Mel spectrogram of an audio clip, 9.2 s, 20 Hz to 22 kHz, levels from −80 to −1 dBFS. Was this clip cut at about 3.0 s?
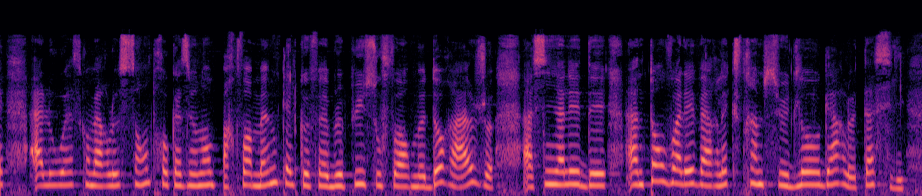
yes; 1 cut; at 3.0 s

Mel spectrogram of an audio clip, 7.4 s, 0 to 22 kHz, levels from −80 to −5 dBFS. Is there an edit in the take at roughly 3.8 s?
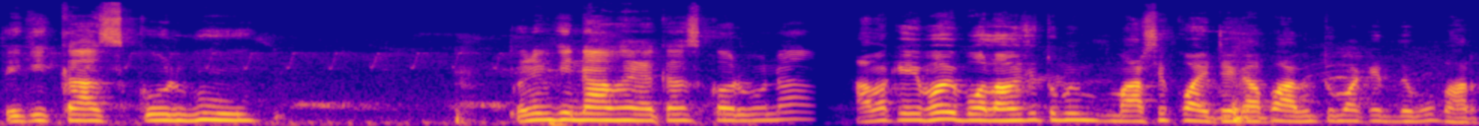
yes; 1 cut; at 3.8 s

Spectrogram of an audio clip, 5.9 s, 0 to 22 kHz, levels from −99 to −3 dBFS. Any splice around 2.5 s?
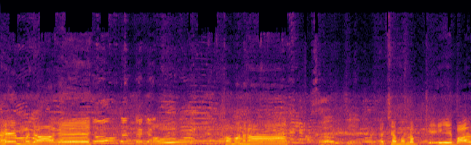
no; 1 cut; at 3.8 s

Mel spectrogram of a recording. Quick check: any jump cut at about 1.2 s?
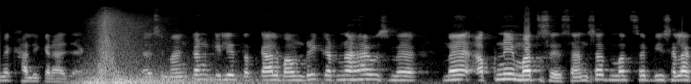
yes; 1 cut; at 1.2 s

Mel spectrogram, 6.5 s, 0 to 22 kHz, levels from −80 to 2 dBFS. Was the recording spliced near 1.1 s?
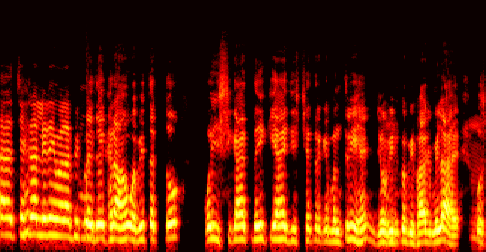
yes; 1 cut; at 1.1 s

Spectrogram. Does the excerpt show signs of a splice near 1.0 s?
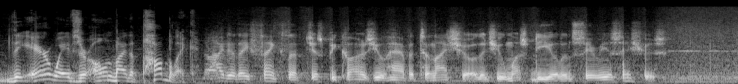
no; 1 cut; at 2.2 s

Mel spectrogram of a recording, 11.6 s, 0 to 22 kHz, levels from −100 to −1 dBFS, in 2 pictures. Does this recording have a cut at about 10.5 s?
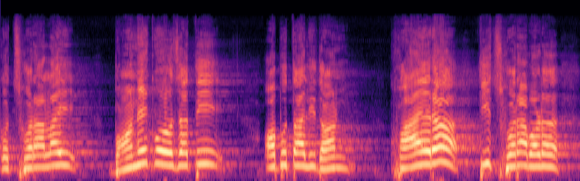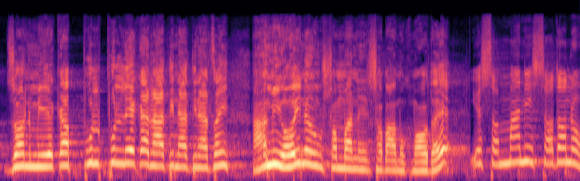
yes; 1 cut; at 10.5 s

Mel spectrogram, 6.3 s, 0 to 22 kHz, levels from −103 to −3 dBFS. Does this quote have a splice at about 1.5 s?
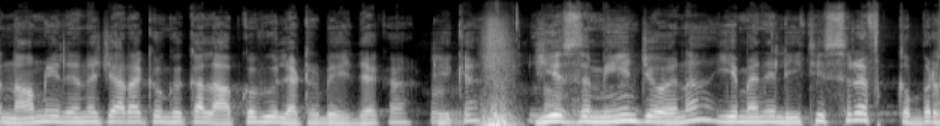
no; 1 cut; at 3.4 s

